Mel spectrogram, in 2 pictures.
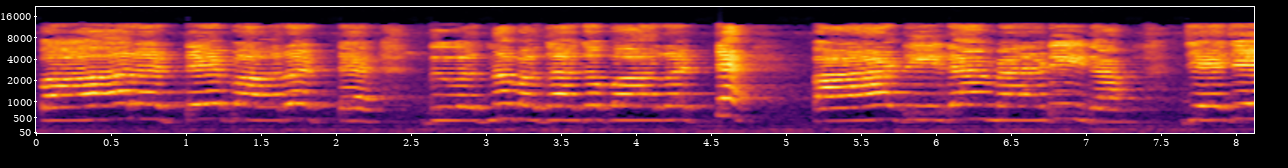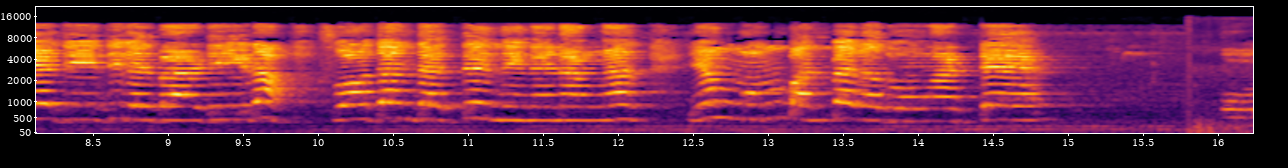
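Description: A young girl singing solo, holding notes in short phrases with brief pauses between them.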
